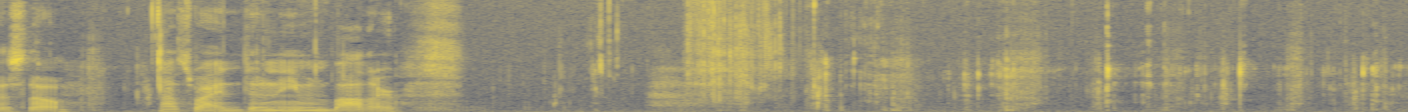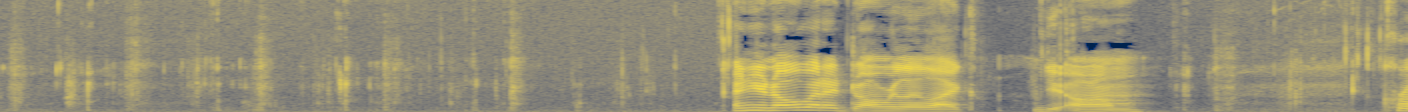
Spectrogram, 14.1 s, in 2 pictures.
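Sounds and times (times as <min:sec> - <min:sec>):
crunchy chewing: 0:02.8 - 0:10.5, 0:12.9 - 0:14.0.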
